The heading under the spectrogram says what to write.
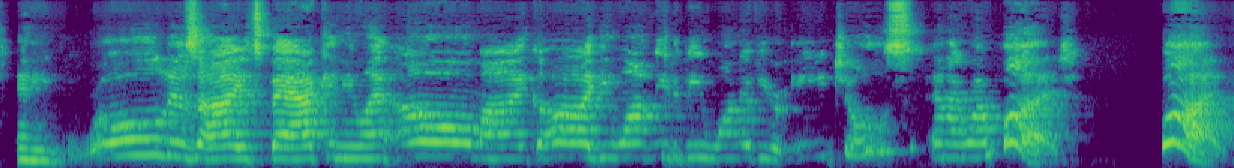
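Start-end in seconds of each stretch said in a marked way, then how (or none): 2.7-6.1 mock disbelief. Brian mocks her request. 6.6-8.2 high, loud double "What?"; startled. Retold or imitated. Pastor stunned by Brian's eye roll, squeaking in shock.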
